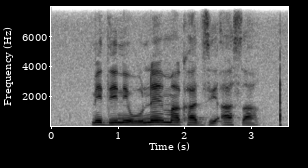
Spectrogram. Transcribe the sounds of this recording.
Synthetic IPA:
mid̪iniɦunɛmakʰad͡ziʔasa

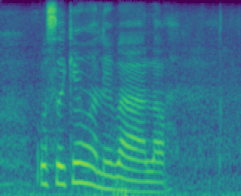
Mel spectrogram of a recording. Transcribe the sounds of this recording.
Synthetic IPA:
ʊsɪkʼɪwalɪbaːla

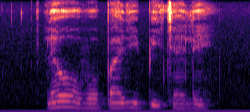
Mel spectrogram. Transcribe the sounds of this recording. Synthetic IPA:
lɪʊbɔpʼadipʼit͡ʃʼalɪ

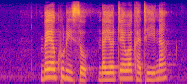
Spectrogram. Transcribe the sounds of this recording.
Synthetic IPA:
bɛjakʰuɾisɔ | ndajɔtʼɛwakʰatʰiːna

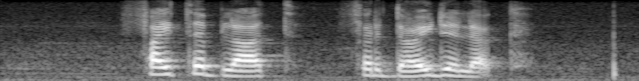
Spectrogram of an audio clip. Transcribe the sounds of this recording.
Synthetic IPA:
fɛjtəblɐt | fərdœɥdələk

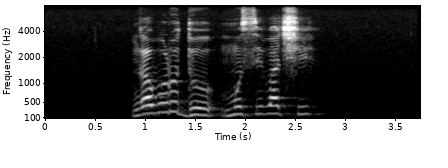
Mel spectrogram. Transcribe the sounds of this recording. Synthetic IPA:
ŋɡaβuɺud̪umusiβat͡ʃʰi

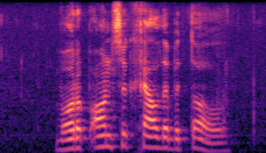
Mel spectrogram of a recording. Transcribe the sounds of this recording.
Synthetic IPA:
vɑːɾɔpɑːnsukχælˠdəbətɑːlˠ

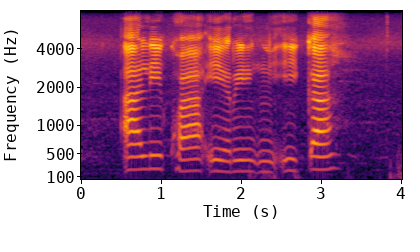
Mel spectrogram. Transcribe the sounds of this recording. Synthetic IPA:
alɪkʰwaɪɾɪŋ̩ʔɪkʼa

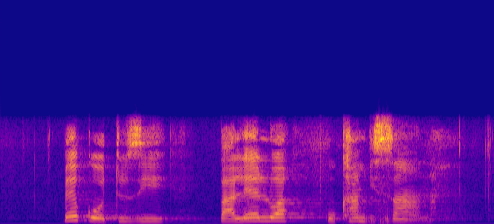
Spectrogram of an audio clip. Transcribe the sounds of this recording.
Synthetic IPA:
ɓɛɡ̥ʱod̥ʱuzi | b̥ʱalɛlwaukʰambʱisaːna

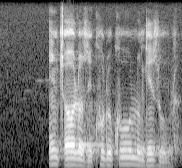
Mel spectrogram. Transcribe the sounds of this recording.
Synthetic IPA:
iːnt͡ʃʼɔlɔzikʰulukʰuluŋʱezuːlu

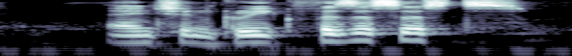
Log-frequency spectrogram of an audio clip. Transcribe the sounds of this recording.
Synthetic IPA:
ẽnʃə̃ntɡɹiːkfɪzɪsɪsts

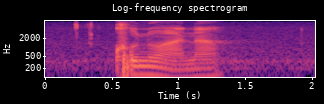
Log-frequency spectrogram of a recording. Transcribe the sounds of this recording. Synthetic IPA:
kʰunwaːna

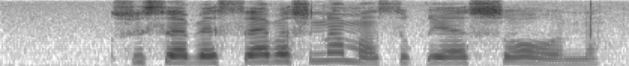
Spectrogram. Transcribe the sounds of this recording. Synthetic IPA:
ʂisɛβɛsɛβaʂinamasikujaʂɔːna

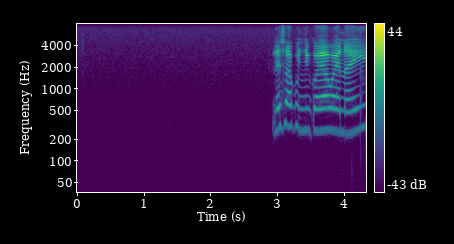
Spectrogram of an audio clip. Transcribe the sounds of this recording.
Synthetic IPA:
lɛʃakuɲikɔjawɛnaɦi

